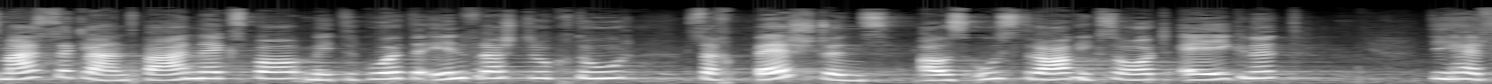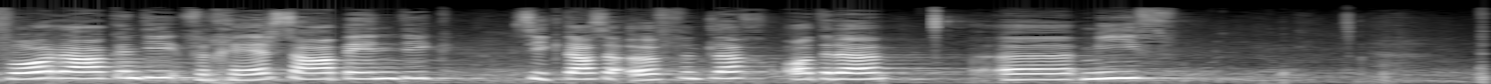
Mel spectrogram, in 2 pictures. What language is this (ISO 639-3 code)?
gsw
